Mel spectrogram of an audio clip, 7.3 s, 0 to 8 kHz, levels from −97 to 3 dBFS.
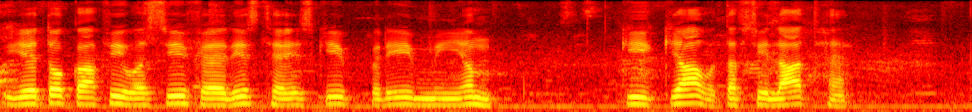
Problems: constant background noise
